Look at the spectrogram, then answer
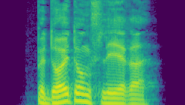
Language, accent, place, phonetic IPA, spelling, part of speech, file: German, Germany, Berlin, [bəˈdɔɪ̯tʊŋsˌleːʁə], Bedeutungslehre, noun, De-Bedeutungslehre.ogg
- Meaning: semantics (study of the meaning of words)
